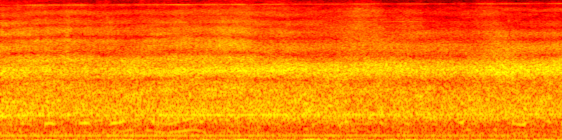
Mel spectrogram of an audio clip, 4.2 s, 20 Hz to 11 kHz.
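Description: Gas turbine of a large radio-controlled Bell 412 scale model helicopter, a Jakadofsky Pro 5000, running steadily in flight. It makes an even high whine over the rotor noise.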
